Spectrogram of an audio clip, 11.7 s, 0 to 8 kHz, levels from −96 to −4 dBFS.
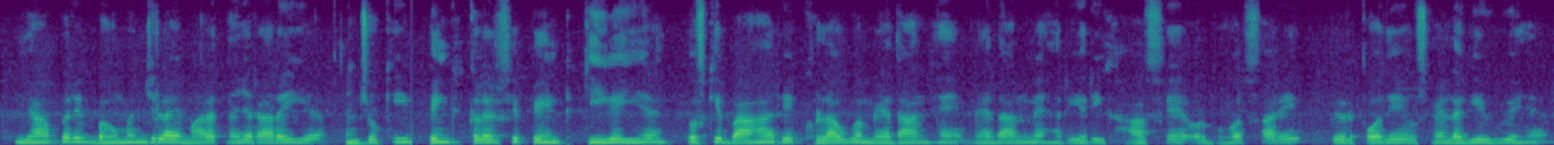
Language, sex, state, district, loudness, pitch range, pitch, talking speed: Hindi, male, Uttar Pradesh, Jalaun, -32 LUFS, 165-180 Hz, 170 Hz, 210 wpm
